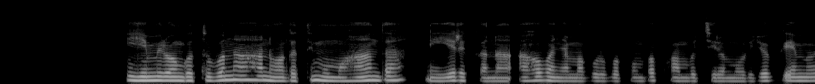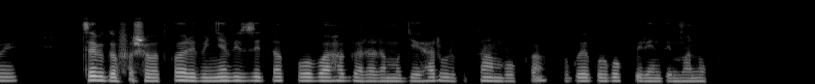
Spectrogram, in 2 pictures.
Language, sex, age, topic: Kinyarwanda, female, 25-35, government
